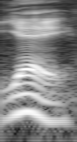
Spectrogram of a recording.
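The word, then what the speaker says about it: Ye: He said yee. – Yee. – Y-E, yay.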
